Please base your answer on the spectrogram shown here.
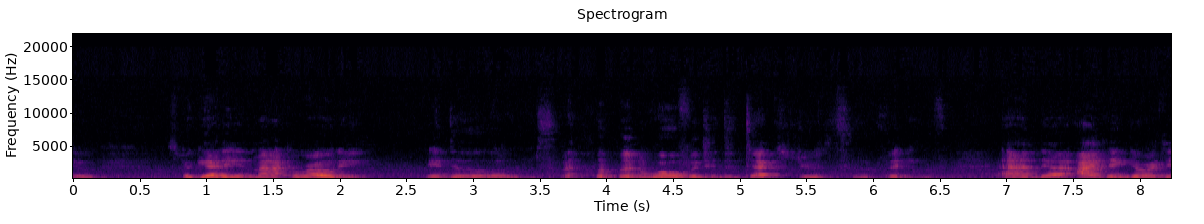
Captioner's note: laughing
